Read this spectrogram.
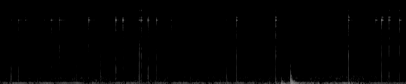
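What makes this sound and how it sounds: Long painted nails tap and click quickly on a small clear square glass bottle with a metal cap or stick on top, held in the hand beside the microphone. Short, bright, dry clicks come in an irregular run over a steady low hum, with one louder knock near the end.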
